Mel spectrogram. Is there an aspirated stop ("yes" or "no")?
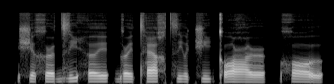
yes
